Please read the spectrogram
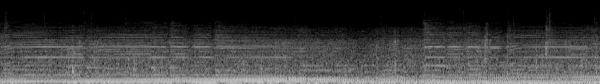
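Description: Can-Am Maverick X3 side-by-side's three-cylinder engine pulling up the trail: it climbs in pitch, holds, eases off about three seconds in, then climbs again near the end. Background music plays over it.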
